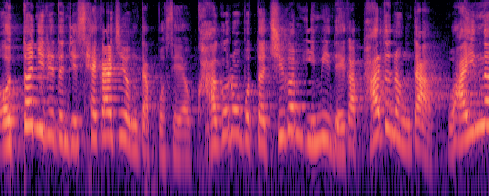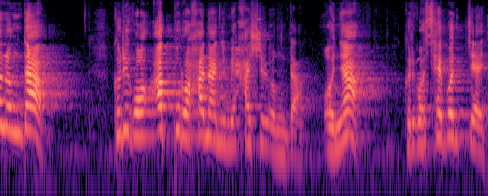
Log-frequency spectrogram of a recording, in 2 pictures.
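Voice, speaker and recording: A middle-aged woman pastor, preaching a sermon in an animated, humorous storytelling way. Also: high-pitched.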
